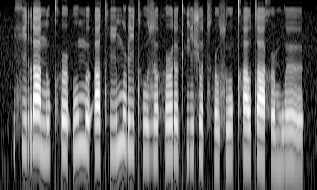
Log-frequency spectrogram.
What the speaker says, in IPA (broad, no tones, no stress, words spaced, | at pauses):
xiranu kʰə˞ʔumɵ ʔatʰimu ɽitʰu zɵhə˞ɾø kʰjiʃɵt͡sʰə˞ sʷə˞o̯kʰao̯taxə˞m wø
